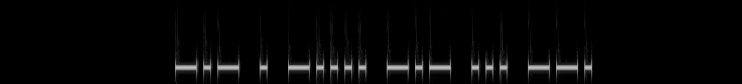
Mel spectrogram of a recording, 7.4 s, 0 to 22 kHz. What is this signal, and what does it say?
Morse code, heard as a keyed tone, about 17 wpm, 700 Hz. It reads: KE6KSG
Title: USA Call Signs - 6 Characters - Repeated 2x - 17wpm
